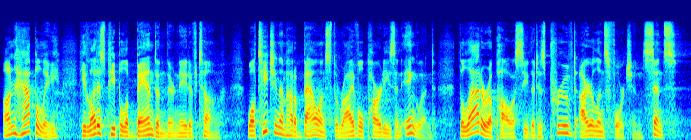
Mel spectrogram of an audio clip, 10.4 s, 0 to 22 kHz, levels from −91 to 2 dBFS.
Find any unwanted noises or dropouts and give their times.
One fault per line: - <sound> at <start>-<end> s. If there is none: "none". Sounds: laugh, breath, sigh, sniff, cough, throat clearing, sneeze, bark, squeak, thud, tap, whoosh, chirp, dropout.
none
